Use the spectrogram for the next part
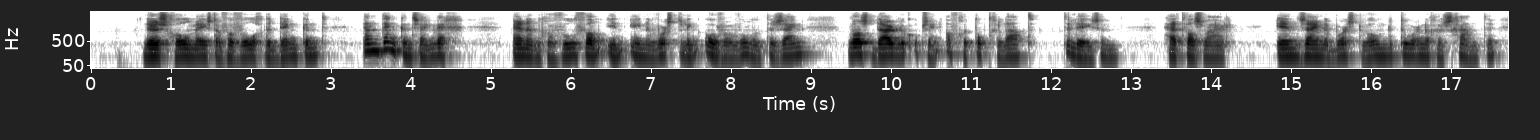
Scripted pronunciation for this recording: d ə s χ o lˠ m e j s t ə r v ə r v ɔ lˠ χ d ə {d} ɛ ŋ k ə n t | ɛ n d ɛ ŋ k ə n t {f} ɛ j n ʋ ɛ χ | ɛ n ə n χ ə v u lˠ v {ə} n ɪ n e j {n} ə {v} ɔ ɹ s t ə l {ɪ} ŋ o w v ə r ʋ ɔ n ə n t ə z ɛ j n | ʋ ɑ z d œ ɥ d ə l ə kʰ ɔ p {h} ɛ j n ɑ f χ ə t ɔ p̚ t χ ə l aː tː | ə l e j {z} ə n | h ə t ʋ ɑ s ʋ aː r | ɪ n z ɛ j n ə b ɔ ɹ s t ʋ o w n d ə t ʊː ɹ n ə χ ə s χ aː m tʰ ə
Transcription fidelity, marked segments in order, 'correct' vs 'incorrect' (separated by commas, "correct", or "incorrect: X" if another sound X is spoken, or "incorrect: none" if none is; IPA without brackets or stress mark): correct, incorrect: s, incorrect: ɑ, correct, incorrect: ʋ, correct, incorrect: s, correct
